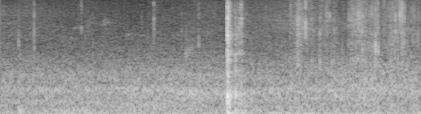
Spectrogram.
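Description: Clear zip-top plastic bag of cut bait being handled, with one sharp click about a second in, over the steady rush of spillway water.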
